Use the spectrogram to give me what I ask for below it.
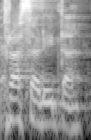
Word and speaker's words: prasarita: Yeah, prasarita, spread out.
